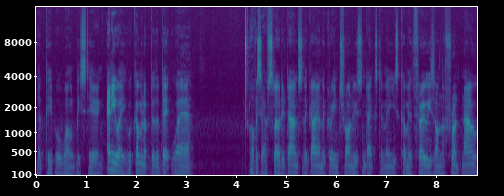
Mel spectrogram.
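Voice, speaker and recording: With a British accent, a man speaks at a medium pitch with fairly even intonation. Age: middle-aged. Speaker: video game racing commentator. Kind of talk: casual gameplay commentary. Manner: halting, stuttering at times.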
